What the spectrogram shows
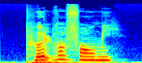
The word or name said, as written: pulverformig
